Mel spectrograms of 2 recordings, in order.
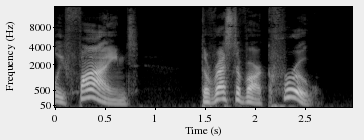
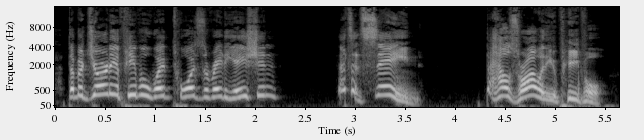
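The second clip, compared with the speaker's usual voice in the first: incredulous; 10 semitones higher, faster than usual. Real, not acted. Reacting to player choice stats.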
